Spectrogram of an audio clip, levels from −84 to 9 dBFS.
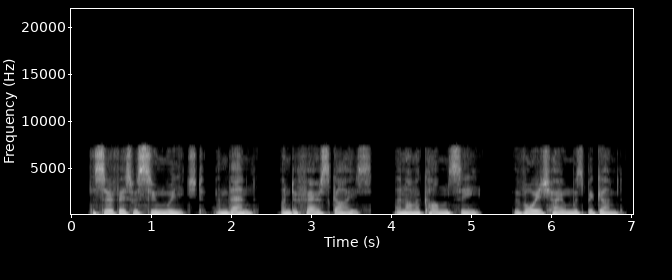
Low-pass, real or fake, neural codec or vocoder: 7.2 kHz; real; none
